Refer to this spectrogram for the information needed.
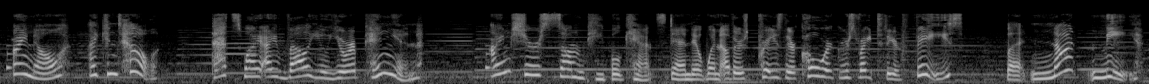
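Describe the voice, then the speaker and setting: A woman playing a proud, easily offended theater singer in scripted video game dialogue, with an expressive, theatrical, pointed delivery. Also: high voice, a little slow, music in the background. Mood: pointed composure.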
